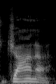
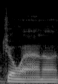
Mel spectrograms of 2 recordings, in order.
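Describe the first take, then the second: First: Jonna in two syllables, JAH-nuh; correct name pronunciation. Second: Joanna in three syllables, jo-AN-uh; wrong name pronunciation. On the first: Supporter correcting host on her name, Jonna said clearly as JAH-nuh. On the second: Host showing the mistaken name, Joanna said as jo-AN-uh. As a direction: say Joanna with an extra "oh" before AN. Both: Shown as a demonstration. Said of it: "You're saying my name wrong".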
